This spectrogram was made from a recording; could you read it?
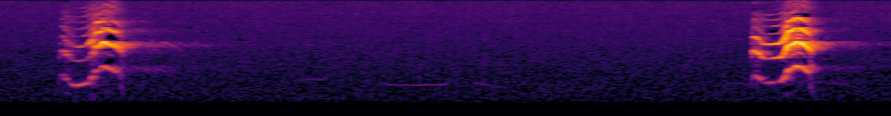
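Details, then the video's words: A female Tawny Owl gives two sharp, shrill 'ke-wick' (kuwik) calls about five seconds apart, each hoarse and rising then dropping, with silence between. "Głos samicy puszczyka zwyczajnego"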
